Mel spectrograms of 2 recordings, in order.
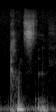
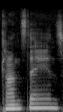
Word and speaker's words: Constance: to say because uh constant no constant how do we say her name not gonna stand though it can stains you can Constance okay yeah in American English it's Constance um and so he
